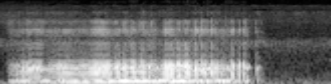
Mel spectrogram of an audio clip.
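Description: One long, loud, buzzing snore of about two seconds in a quiet room, then silence. Dog snoring.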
